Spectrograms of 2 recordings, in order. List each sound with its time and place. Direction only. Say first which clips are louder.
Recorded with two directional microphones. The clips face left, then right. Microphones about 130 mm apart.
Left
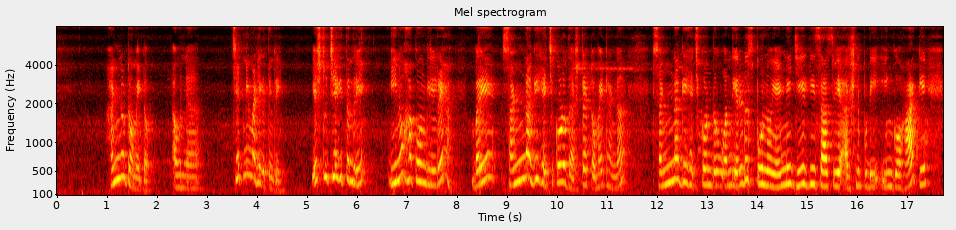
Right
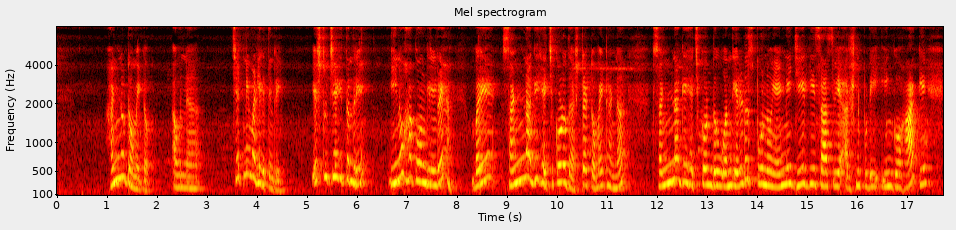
0.9 s a woman's voice: right 2 dB; 10° left (ahead or behind)
5.0 s a woman's voice: even; 15° left (ahead or behind)
13.7 s a woman's voice: left 1 dB; 25° left (ahead or behind)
